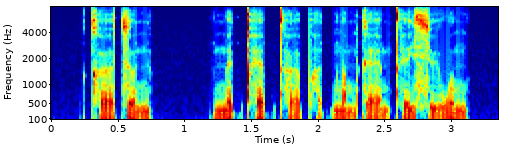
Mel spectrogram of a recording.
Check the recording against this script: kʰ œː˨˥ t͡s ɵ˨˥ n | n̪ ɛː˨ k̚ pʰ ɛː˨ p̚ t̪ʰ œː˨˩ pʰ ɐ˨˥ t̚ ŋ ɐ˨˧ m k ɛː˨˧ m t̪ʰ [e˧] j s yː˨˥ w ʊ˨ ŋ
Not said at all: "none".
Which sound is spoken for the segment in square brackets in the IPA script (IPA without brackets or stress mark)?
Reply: e˨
